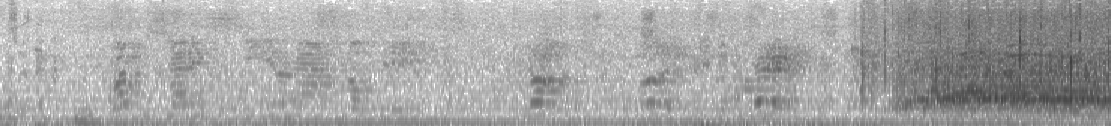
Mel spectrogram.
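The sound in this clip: A golf crowd at the first tee greets Y.E. Yang's introduction: a low hum and murmuring voices hold steady at first, then a louder burst of applause and crowd noise swells near the end.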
